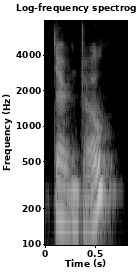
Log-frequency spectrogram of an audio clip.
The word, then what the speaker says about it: dirndl: The dirndl? – Dirndl.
